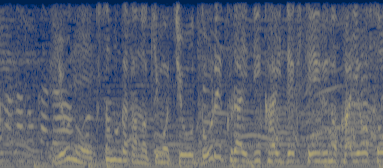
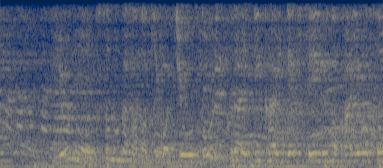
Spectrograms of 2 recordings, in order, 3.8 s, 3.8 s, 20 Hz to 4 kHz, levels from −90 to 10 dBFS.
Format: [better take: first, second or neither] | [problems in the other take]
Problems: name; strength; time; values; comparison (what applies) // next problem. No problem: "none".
first | room echo; dies away in 2.3 s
